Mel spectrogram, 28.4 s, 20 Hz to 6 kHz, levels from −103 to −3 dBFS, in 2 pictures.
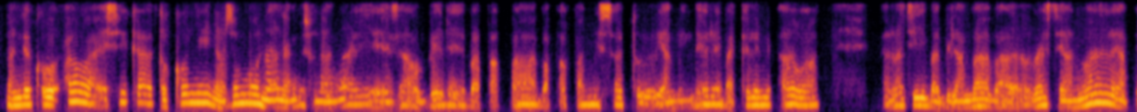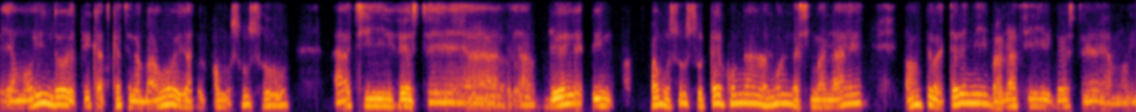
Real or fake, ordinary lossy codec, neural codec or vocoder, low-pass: fake; Opus, 24 kbps; codec, 16 kHz, 2 kbps, FreqCodec, smaller model; 5.4 kHz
